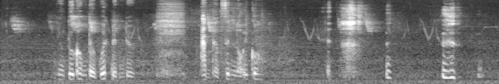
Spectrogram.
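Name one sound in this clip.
A middle-aged woman sobs and cries.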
